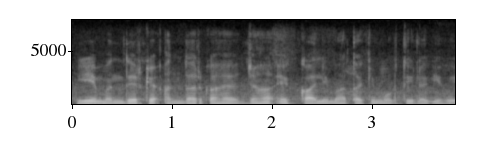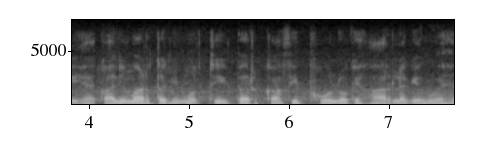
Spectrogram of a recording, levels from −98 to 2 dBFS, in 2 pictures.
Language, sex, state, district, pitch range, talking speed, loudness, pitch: Hindi, male, Maharashtra, Solapur, 100-115 Hz, 210 wpm, -28 LUFS, 105 Hz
